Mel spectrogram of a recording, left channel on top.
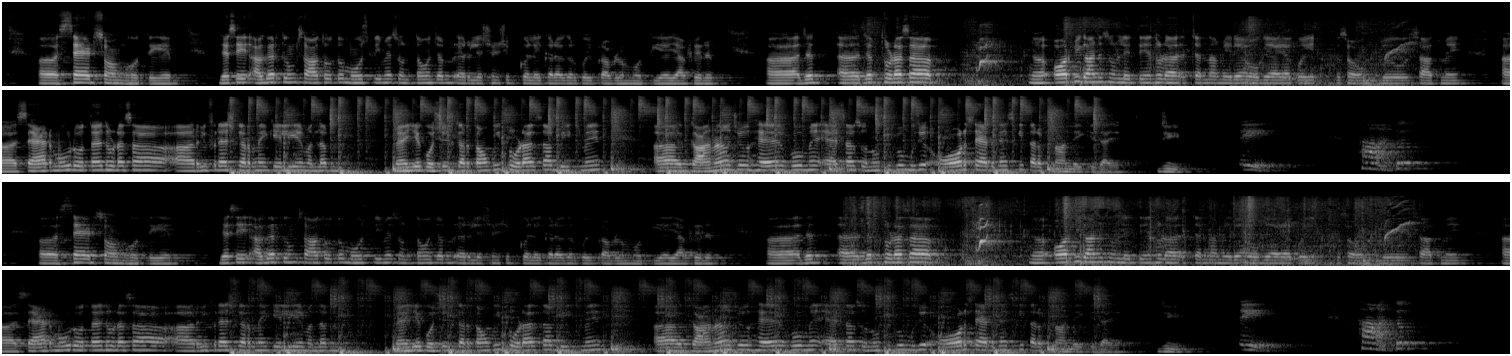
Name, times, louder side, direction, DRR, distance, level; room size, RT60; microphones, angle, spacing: voice 1, 0.1-9.4 10.3-14.6 15.0-18.5 19.0-26.3 26.6-26.9, left 3 dB, 40° left, 14 dB, 0.5 m, -32 dB
sound 1, 8.4-14.2, right 5 dB, 65° right, 1.0 m, -41 dB
sound 2, 17.4-26.1, left 2 dB, 90° left, 2.0 m, -36 dB
voice 2, 28.3-29.1, right 1 dB, 85° right, -5 dB, 2.0 m, -42 dB
9.5 x 7.9 x 4.1 m, 0.87 s
head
